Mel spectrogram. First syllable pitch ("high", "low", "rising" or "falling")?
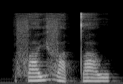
rising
